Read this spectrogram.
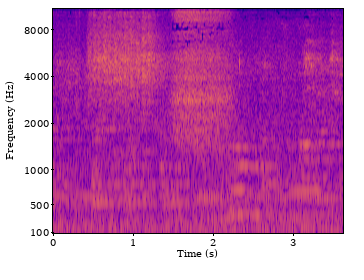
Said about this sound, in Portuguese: E ore agora a Divina Quanim, respirando profundo.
